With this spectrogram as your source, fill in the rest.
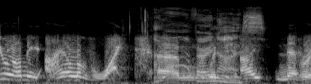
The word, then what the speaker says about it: Wight: We were on the Isle of Wight, very which nice. I never experienced before. I was pronouncing it the Isle of Widget for a couple of days before Excellent.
